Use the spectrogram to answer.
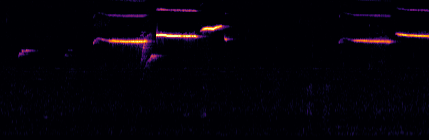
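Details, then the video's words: Russian canary singing: high, clean whistled notes and slurred rising phrases in short bursts separated by pauses, over a faint low background hiss. "russian canary v"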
